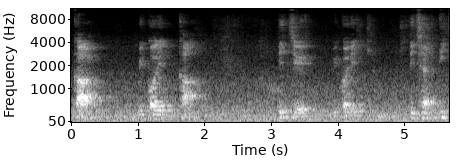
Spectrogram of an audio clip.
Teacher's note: the Malaysian English has the non-rhotic accent, which is R at the end of the word, often not pronounced, and usually it is pronounced as H.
